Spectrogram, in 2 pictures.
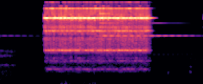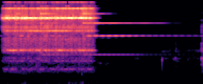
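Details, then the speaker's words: Old telephone bell ringer with stranded bare wires, powered up: two loud bright one-second bursts of rapid even ringing, not continuous; ringer works, then the screw came out. "I'd like it to just keep ringing CU then I can adjust it but it's not"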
